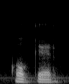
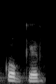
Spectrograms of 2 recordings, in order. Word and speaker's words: Kocher: Entonces, la inspección obviamente es de bastante utilidad, que trataremos de buscar, por ejemplo, una incisión de Cocker, ¿no? La incisión de Cocker, se escribe Kocher, es una incisión subcostal, ¿no?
